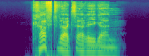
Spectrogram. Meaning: dative plural of Kraftwerkserreger
- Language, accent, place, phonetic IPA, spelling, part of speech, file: German, Germany, Berlin, [ˈkʁaftvɛʁksʔɛɐ̯ˌʁeːɡɐn], Kraftwerkserregern, noun, De-Kraftwerkserregern.ogg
